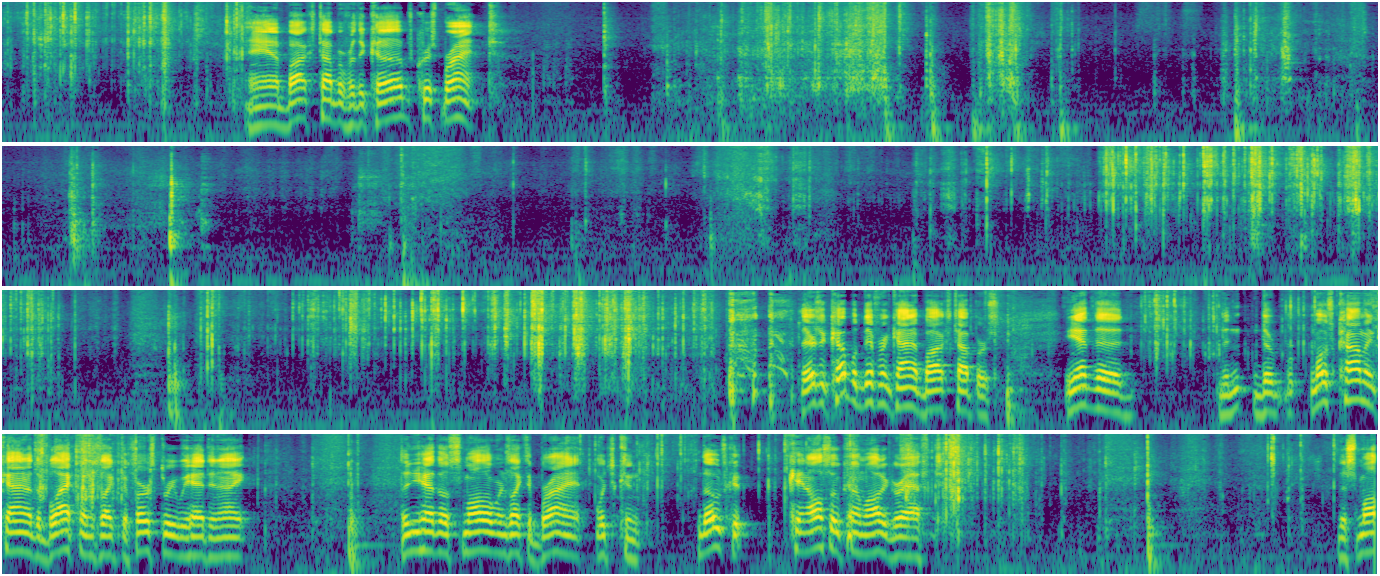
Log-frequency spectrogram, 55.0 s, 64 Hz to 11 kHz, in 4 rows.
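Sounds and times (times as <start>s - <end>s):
cards and packaging handled: 0.0s - 2.5s, 19.5s - 34.8s, 38.8s - 55.0s
wrappers tearing and crinkling: 0.0s - 2.6s, 23.0s - 28.4s, 29.6s - 34.8s, 38.8s - 43.0s, 46.2s - 52.0s, 53.9s - 55.0s.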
